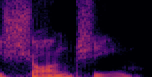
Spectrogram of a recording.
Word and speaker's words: Shang-Chi: But when I tell you that we all sat down on Friday and watched Shang-Chi? I think is how it's pronounced. – It's supposed to be Shang-Chi.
